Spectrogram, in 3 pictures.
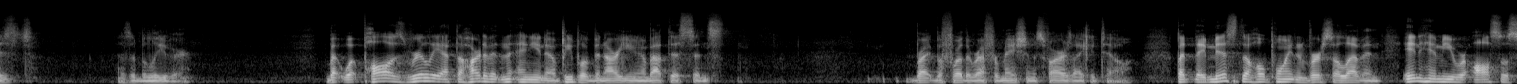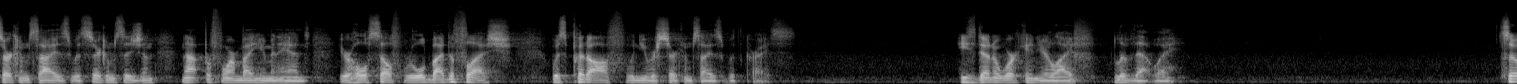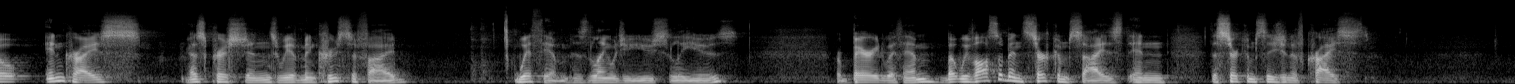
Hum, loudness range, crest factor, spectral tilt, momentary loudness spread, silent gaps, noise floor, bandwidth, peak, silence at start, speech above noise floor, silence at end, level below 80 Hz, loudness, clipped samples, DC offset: none; 7 LU; 22 dB; -6 dB/octave; 12 LU; none; -56 dBFS; 12 kHz; 0 dBFS; 0 s; 35 dB; 1.45 s; -52 dBFS; -22 LUFS; under 0.1%; under 0.1%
